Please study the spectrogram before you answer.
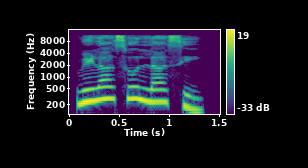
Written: ವಿಳಾಸೋಲ್ಲಾಸಿ

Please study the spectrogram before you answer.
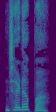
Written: ಝಡಪ

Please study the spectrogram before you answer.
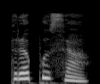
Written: ದ್ರಪ್ಸ

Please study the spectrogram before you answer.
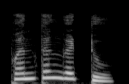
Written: ಪಂತಂಗಟ್ಟು

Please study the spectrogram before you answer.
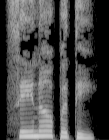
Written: ಸೇನಾಪತಿ

